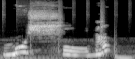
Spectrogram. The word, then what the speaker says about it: мужчина: Так как я мужчина. Remember that here we say it with a sh sound.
